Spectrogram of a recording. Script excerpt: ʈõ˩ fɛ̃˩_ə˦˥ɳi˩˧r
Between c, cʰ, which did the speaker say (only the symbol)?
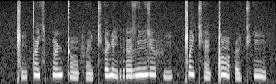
cʰ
